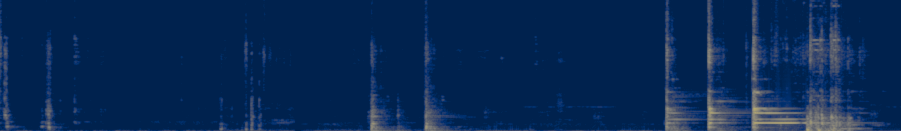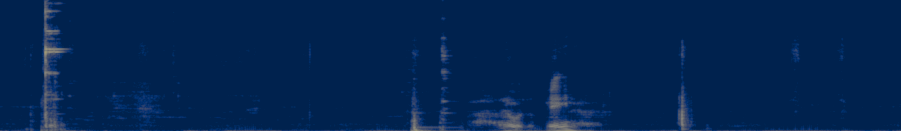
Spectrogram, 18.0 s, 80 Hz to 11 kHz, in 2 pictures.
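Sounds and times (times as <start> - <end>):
metal tools clinking and clanking: 7.6 - 8.8, 9.4 - 9.8.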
